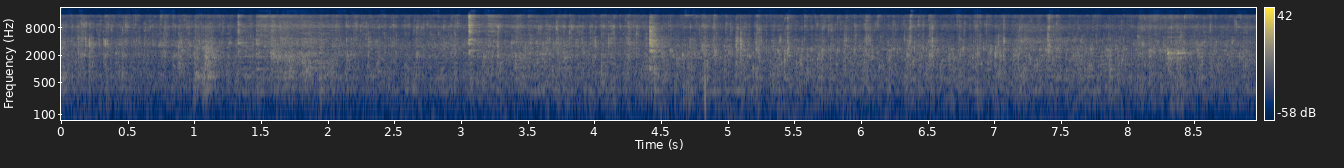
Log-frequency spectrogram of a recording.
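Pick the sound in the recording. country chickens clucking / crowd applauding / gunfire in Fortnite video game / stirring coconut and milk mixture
stirring coconut and milk mixture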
